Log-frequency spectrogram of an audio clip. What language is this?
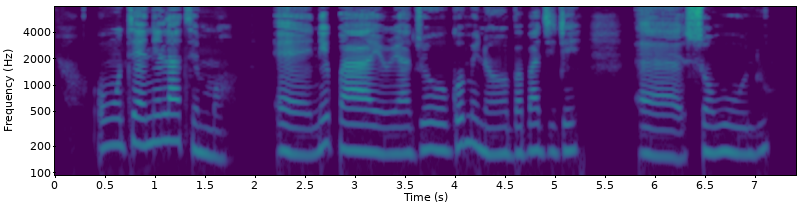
Yoruba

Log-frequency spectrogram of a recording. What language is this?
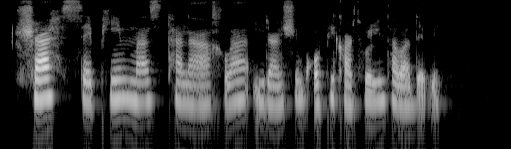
Georgian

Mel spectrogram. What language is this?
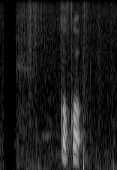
Sinhala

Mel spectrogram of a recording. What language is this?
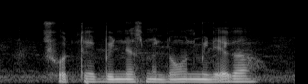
Magahi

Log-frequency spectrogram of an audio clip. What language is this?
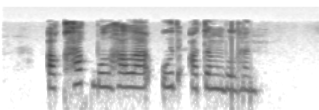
Bashkir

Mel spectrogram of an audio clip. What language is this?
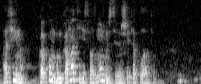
Russian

